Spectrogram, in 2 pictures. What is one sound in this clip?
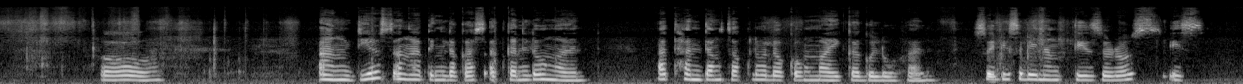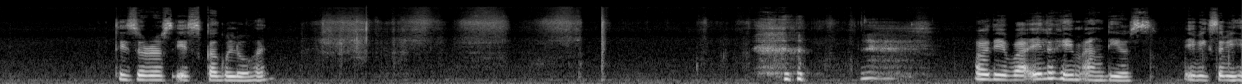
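A middle-aged woman speaks calmly and slowly, close to a microphone, with pauses between phrases.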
